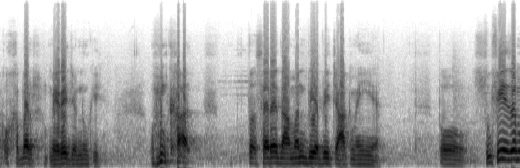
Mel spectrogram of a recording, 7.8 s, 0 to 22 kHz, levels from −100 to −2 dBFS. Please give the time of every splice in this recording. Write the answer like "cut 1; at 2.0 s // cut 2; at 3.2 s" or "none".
none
